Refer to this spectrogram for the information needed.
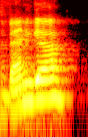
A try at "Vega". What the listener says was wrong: Think of Tua Tagovailoa. There's no N in there either.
